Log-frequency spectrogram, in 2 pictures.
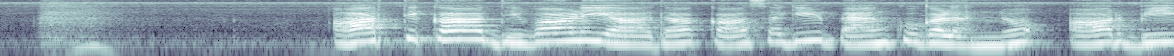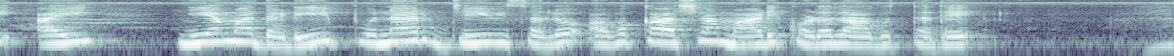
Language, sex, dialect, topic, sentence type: Kannada, female, Mysore Kannada, banking, statement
